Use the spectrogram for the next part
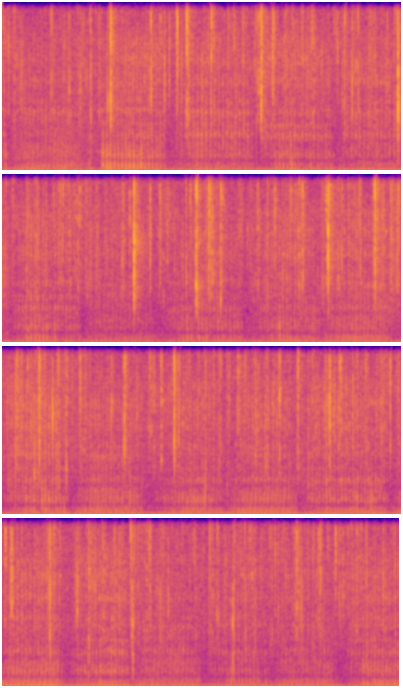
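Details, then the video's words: Domestic cat purring steadily in a low, rumbling drone that pulses with each breath about every two-thirds of a second, mixed with the sharp pops and crackles of a cozy fireplace. "Purring Cat with Cozy Crackling Fireplace Sound"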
